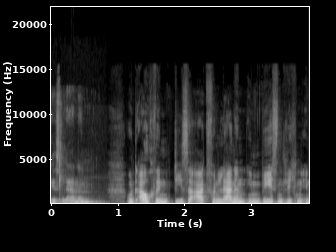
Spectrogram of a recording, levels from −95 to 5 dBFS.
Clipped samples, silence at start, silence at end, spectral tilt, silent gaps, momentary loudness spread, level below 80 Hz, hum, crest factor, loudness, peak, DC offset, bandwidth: under 0.1%; 0 s; 0 s; -6 dB/octave; none; 8 LU; -52 dBFS; none; 22 dB; -27 LUFS; -6 dBFS; under 0.1%; 15.5 kHz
